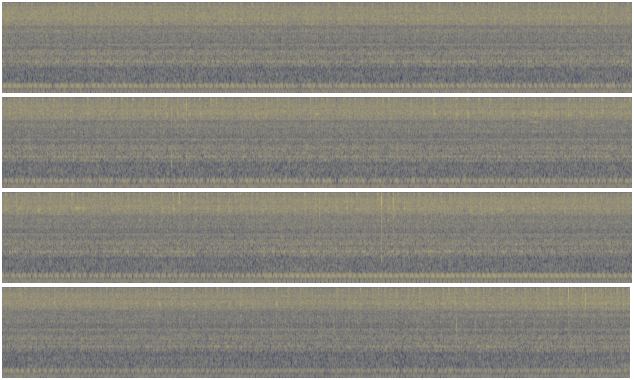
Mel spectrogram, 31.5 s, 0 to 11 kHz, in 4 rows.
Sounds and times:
Medium engine (mid frequency): 0.0s - 31.4s.

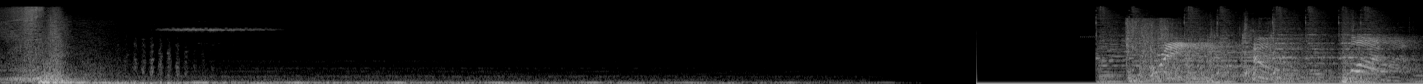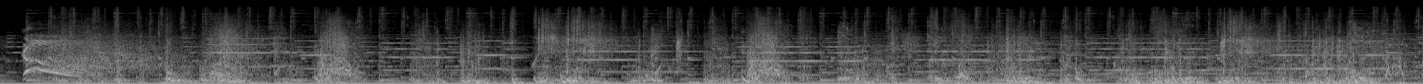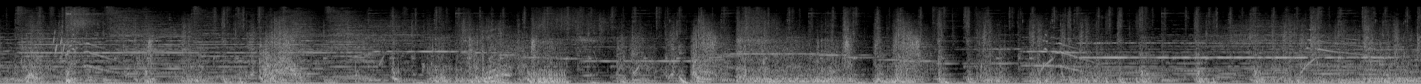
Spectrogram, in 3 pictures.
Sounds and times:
Music: 11.0s - 42.6s
Smash, crash: 11.2s - 12.2s, 14.9s - 31.7s, 32.3s - 39.0s.

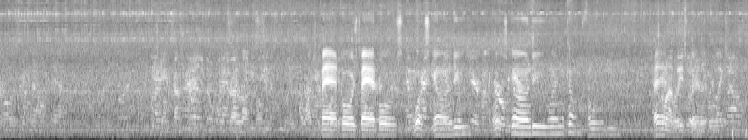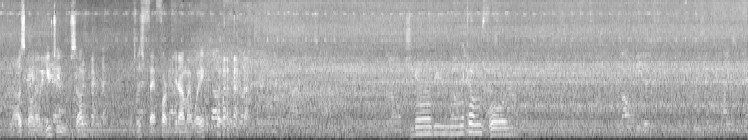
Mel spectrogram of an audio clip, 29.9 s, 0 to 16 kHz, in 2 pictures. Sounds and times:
Speech: 0.0s - 1.4s, 2.1s - 12.4s, 13.0s - 17.0s, 17.6s - 19.8s, 27.3s - 28.1s, 28.8s - 29.9s.

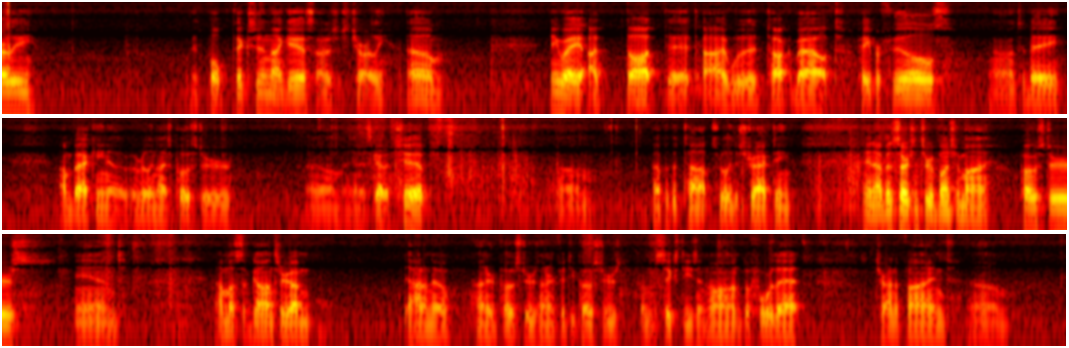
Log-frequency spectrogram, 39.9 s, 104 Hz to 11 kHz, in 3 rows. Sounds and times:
Speech: 0.0s - 0.5s, 2.3s - 5.6s, 6.8s - 13.3s, 14.0s - 16.2s, 17.1s - 18.7s, 20.2s - 20.7s, 21.4s - 23.2s, 24.1s - 28.2s, 29.3s - 30.6s, 31.6s - 36.7s, 37.5s - 39.2s.

